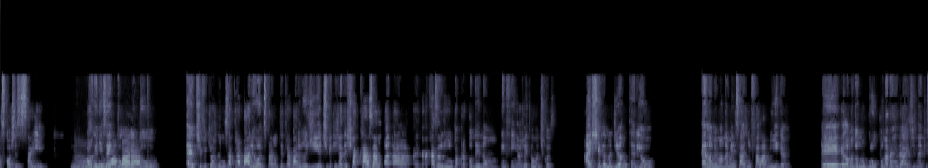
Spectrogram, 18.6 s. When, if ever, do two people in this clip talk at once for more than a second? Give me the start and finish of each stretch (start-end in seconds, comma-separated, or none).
1.7-3.0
